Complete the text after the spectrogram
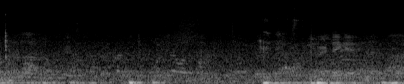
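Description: A carrom striker clicks sharply against the pieces on a wooden board.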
